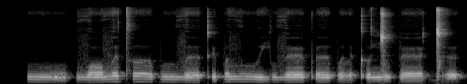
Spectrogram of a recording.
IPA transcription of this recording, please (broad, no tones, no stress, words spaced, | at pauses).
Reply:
uː | vɔ vətʰɤː puːvəːkʼʏpə vuːjuvœː pʼəːpɤlə kʼɤŋ͡ǀupœː ɡ͡ǀə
